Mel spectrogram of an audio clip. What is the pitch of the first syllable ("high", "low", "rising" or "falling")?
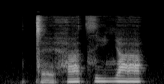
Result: low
